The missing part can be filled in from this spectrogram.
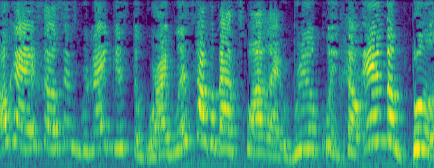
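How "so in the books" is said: loud, projecting yell. Launching into Twilight talk, addressed to the audience, yelling. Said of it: "Why are you yelling at the audience?".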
